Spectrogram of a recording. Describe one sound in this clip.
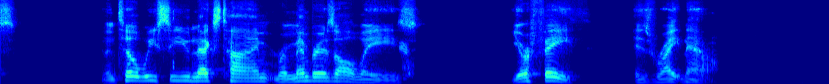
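A man speaks with animation into a close microphone over an online call.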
